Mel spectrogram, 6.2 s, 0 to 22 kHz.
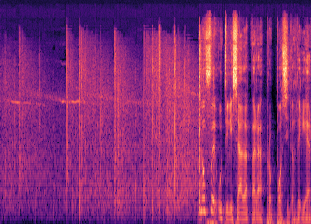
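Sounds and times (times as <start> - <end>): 
fireworks crackling and popping: 0.0 - 4.3
speech: 4.0 - 6.2.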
